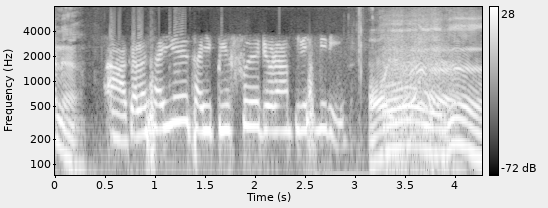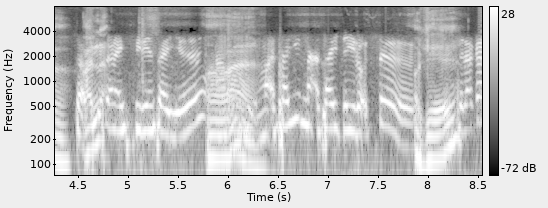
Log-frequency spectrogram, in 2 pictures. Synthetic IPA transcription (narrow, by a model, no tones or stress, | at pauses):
nə̰ | ʔakalawsajəsajəpifədioɾaŋpilɪhsəndiɾiojaɡətaʔikanaɛkspiɾiənsajəaamaʔsajənaʔsajad͡ʒadidɔk̚t̪əokesəlaka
